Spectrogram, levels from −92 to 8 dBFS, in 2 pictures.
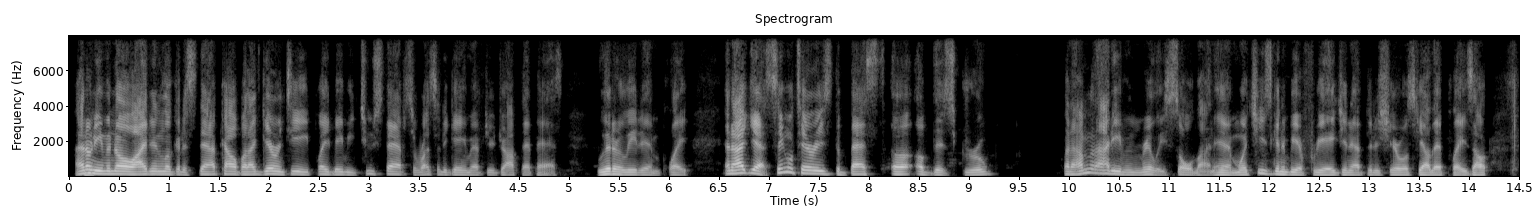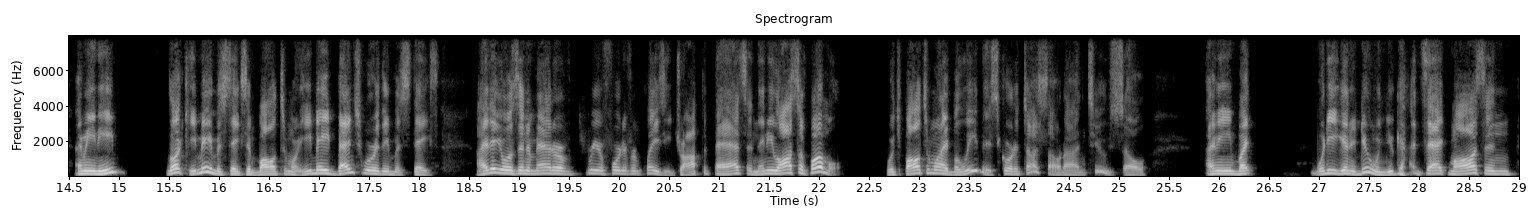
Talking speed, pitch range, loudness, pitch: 265 wpm, 125-170 Hz, -21 LUFS, 140 Hz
